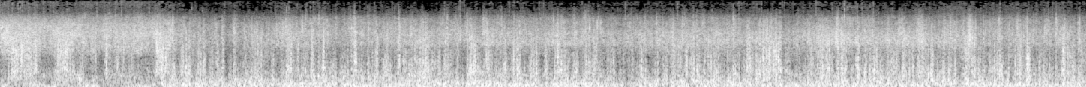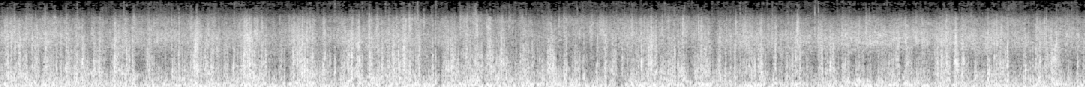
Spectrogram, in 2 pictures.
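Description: Bicycle tyres crunch and hiss over packed snow.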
